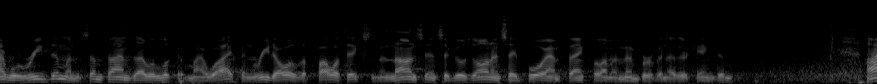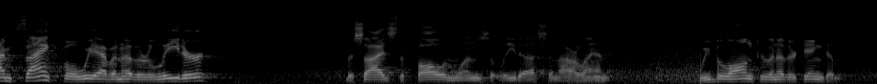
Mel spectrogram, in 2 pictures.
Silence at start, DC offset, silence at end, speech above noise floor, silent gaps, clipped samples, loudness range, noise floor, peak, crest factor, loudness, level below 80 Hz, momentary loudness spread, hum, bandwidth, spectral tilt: 0 s; under 0.1%; 0 s; 26 dB; none; under 0.1%; 5 LU; -68 dBFS; -22 dBFS; 22 dB; -42 LUFS; -76 dBFS; 15 LU; none; 15.5 kHz; -5 dB/octave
